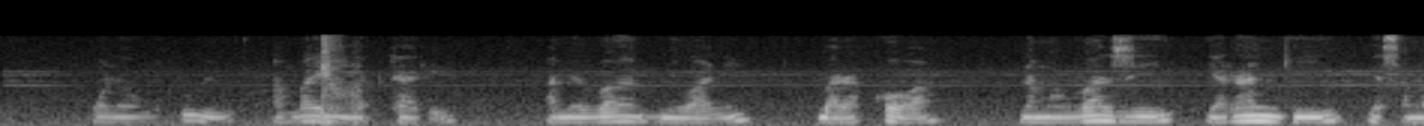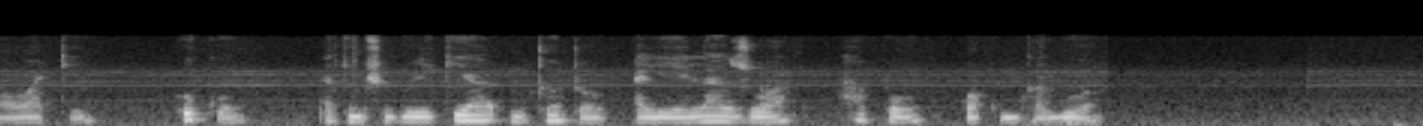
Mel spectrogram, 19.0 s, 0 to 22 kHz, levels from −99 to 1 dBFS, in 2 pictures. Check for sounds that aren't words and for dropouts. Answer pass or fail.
pass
